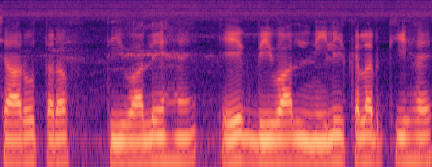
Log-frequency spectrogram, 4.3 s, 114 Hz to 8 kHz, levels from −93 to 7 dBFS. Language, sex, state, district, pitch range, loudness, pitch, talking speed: Hindi, male, Madhya Pradesh, Katni, 115-125 Hz, -16 LUFS, 120 Hz, 140 wpm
